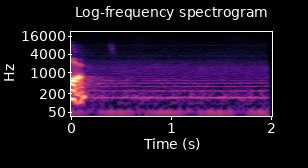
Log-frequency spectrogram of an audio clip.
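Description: A faint steady electrical hum, like mains hum on an audio line, with a stack of evenly spaced tones, heard in a pause after a woman's word trails off.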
